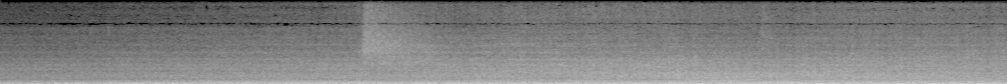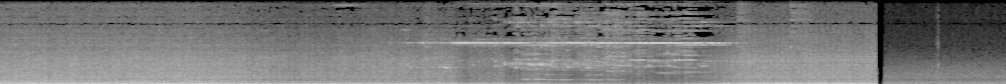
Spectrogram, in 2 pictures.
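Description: Diesel multiple unit train running into the platform, a steady loud engine drone under wheel and rail noise. Metallic squealing joins in for a few seconds near the end as it slows. The sound cuts off abruptly just before the end.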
